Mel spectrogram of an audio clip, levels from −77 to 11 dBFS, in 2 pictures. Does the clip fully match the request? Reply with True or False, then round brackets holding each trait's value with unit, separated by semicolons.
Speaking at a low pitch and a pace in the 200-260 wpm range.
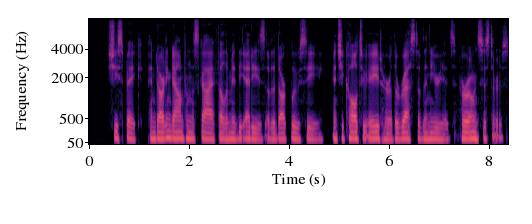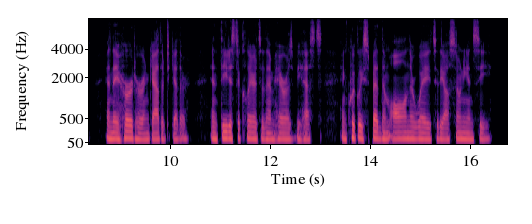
True (105 Hz; 205 wpm)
